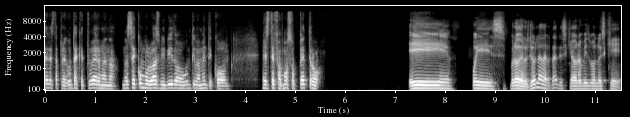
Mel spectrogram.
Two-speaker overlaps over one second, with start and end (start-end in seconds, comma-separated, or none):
none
